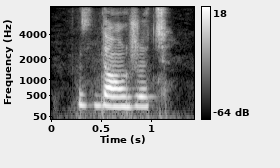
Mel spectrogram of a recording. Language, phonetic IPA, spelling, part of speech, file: Polish, [ˈzdɔ̃w̃ʒɨt͡ɕ], zdążyć, verb, Pl-zdążyć.ogg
